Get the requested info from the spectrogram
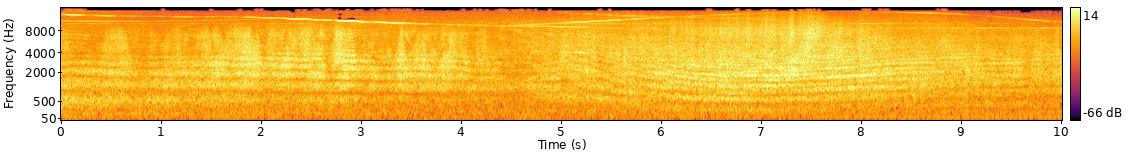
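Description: Radio-controlled model jet's turbine engine running in flight. It is a continuous jet whine with a thin high tone that dips in pitch and climbs again, and it grows loudest about seven seconds in as the jet passes.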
